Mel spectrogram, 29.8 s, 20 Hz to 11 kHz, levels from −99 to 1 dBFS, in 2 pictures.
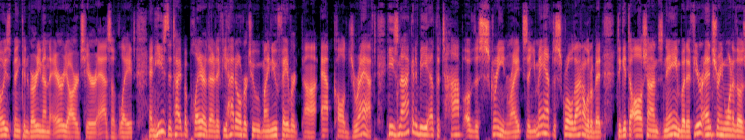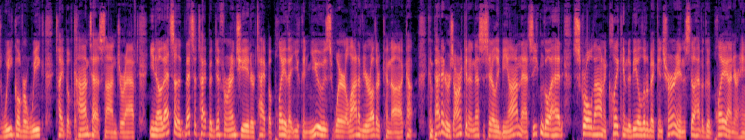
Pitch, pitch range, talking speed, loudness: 135 Hz, 120-155 Hz, 260 wpm, -19 LUFS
